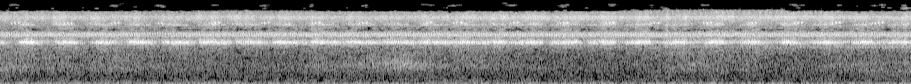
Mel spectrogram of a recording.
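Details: Crickets chirping at night in a natural setting, a steady high shimmering chorus pulsing in regular beats almost twice per second, over a soft low rush of wind.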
